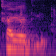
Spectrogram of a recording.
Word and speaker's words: Kayode: Kayode. Good. Kayode. Do you say the E at the end of the Kayode? Kayode, yes.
